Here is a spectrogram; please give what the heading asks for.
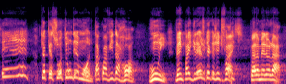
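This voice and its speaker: A man with a Brazilian Portuguese accent, a pastor giving a comedic sermon at a business event, joking loudly and mimicking people praying. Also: very high voice, sing-song, brisk, gravelly, big-room sound.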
